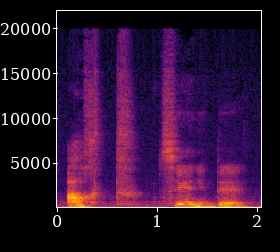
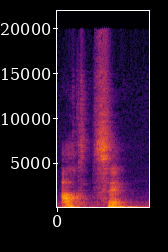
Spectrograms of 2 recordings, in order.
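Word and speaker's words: achtzehn: 그 다음에 18번 18은 아흐트 첸인데 발음을 할 때 아흐트첸 하면은 이것도 이제 난리가 나잖아요. 이게 치음이 계속 겹치는 걸 좋아하지 않아요. 우리도 싫어요. 그죠? 그래서 틀을 살짝 약화해서 발음합니다. 아흐첸.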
